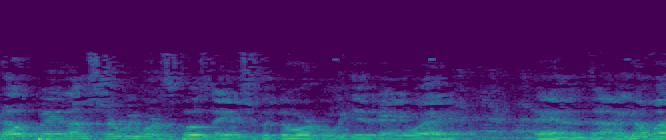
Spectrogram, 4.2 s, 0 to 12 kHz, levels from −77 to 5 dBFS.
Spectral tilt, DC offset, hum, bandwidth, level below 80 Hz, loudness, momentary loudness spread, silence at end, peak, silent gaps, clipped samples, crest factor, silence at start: -8 dB/octave; under 0.1%; none; 7.8 kHz; -46 dBFS; -25 LUFS; 5 LU; 0 s; -8 dBFS; none; under 0.1%; 16 dB; 0 s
